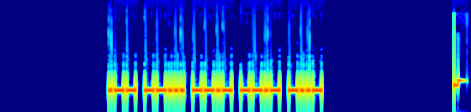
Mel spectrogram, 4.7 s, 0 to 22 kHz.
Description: Morse code, heard as a keyed tone, about 40 wpm, 700 Hz. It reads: W7QQX
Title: USA Call Signs 40wpm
